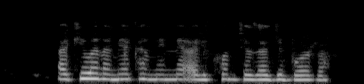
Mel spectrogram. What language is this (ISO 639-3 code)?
swa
